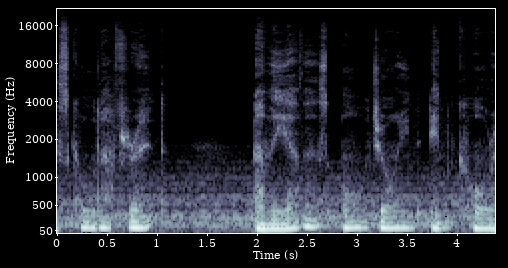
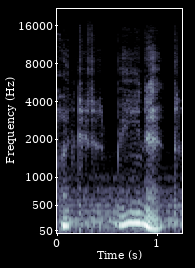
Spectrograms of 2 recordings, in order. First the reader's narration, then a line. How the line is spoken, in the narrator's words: pleaded poor Alice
